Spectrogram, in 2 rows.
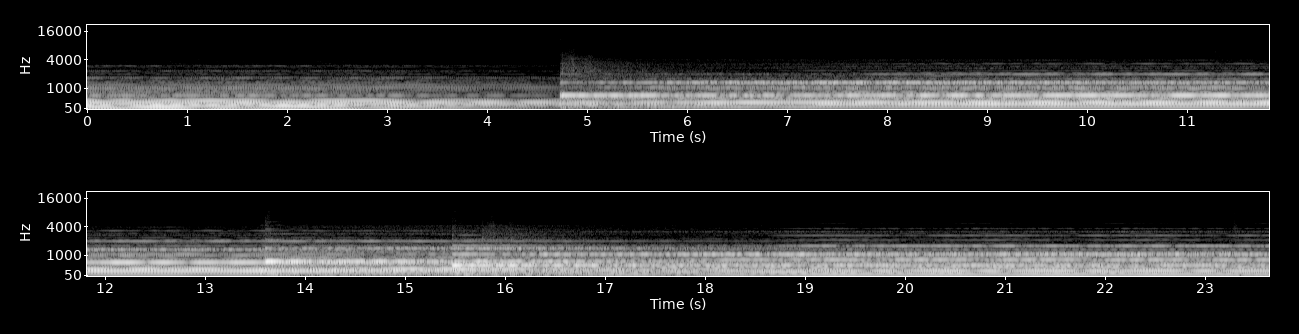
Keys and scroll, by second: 8.4 |, 9.2 BackSpace, 9.9 BackSpace, 15.7 super+-, 17.7 space, 18.5 super+-, 20.5 super+i, 22.9 space, 23.5 p.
